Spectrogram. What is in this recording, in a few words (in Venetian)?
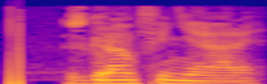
"sgranfignare", Veneto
